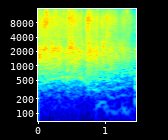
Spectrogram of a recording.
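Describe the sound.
Sustained audience applause for jazz musician Chick Corea, a dense crackle of many hands clapping at steady loudness, with a hint of voices mixed in as it begins to fade at the end.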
